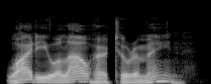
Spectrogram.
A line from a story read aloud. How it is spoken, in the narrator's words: Amice asked calmly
